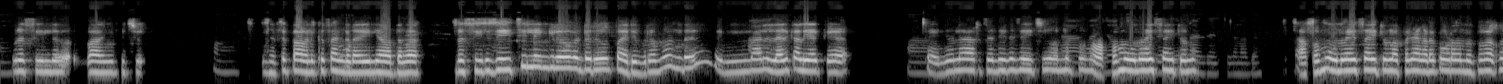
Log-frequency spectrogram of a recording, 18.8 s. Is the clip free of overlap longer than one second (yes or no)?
no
